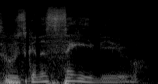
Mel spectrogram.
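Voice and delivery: put-on old-school movie trailer narrator voice. Talking about a favorite action movie's trailer, quoting it in old-school movie trailer voice. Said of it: "That old school guy's voice".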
